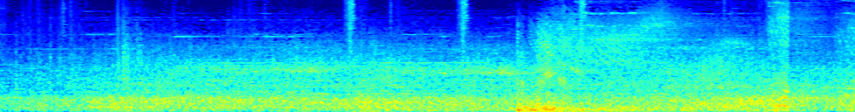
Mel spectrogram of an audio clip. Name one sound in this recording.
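An electric portal crackles and hums.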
